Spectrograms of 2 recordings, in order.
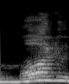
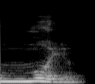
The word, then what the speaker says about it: molho: molhar, eu tenho o molho de um caldo, um líquido. Já a pronúncia molho possui uma origem diferente. Molho vem do latim manipulus, que significa um conjunto que pode ser agarrado com a mão.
